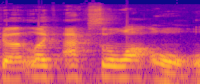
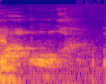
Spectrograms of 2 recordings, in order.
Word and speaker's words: axolotl: And I'm using like axolotl, like the Mexican indigenous language pronunciation. – You sounded like you came from like Edinburgh. Say axolotl. That again. – Axolotl.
